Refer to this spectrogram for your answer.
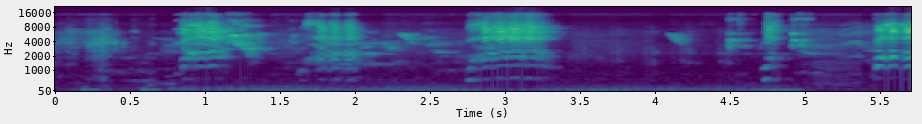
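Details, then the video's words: Baby goats at play, a kid described as crying without its mother: several short, strained, quavering bleats come in bursts, some rough and breathy, with a low rumbling hum underneath. "3 Baby Goats sound effect videos 2022 | Cute Baby Goat Playing And jumping"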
